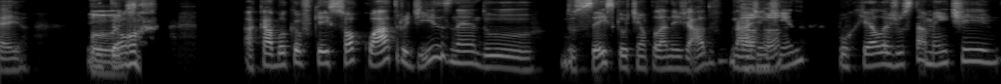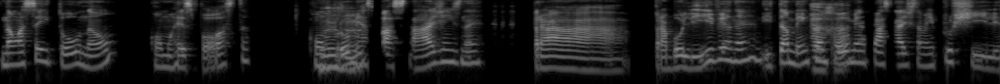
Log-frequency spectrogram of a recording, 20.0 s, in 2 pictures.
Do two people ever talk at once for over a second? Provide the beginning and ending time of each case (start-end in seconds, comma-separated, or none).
none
